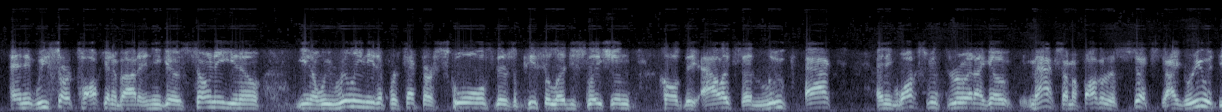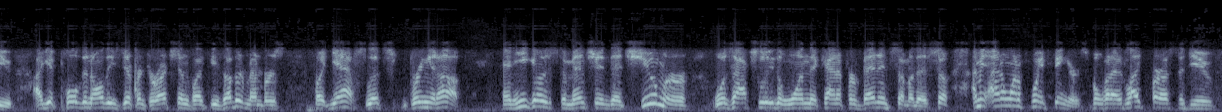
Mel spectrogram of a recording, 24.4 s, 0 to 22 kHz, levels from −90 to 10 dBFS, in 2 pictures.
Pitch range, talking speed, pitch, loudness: 145-175 Hz, 255 wpm, 160 Hz, -20 LUFS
